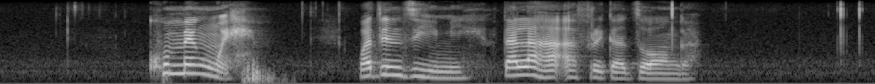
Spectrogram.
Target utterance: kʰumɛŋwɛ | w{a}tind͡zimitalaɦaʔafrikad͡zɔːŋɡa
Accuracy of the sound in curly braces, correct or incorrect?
correct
